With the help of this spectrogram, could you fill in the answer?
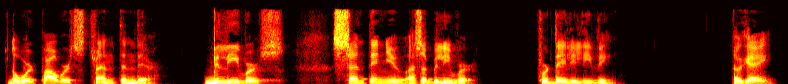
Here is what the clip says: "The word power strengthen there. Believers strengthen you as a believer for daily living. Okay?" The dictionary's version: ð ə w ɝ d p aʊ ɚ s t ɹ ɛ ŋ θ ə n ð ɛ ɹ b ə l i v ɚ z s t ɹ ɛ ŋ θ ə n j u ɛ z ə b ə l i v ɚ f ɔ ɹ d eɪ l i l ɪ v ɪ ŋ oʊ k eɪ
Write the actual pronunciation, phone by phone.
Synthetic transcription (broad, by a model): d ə w ɝ d p aʊ ɚ s t ɹ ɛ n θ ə n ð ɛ ɹ b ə l i v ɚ s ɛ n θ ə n j u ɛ s ə b ə l i v ɚ f ɔ ɹ d eɪ l i l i v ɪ ŋ oʊ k eɪ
